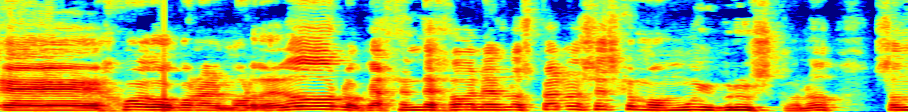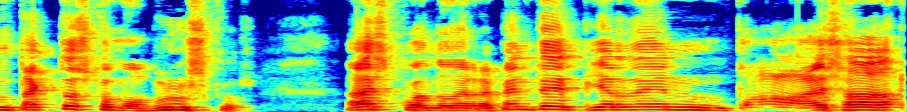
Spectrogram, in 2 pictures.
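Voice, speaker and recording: Brief: man with a high voice, a dog trainer in a loose live Q&A, always checking that people follow. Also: fairly bright tone. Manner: explanatory, often checks in with "vale" and "sabes". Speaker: dog trainer answering viewer questions. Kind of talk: live explanatory talk.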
